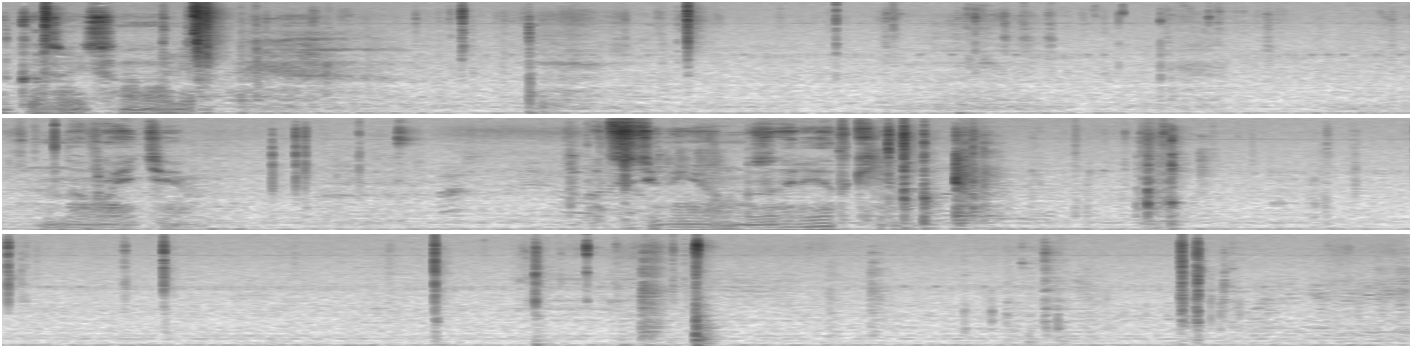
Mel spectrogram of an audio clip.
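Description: Plastic parts click and tap as a phone is handled and opened.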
